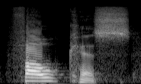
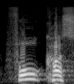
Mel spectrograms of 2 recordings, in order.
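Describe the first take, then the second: First: The first vowel is drawn out before the ending. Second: The first vowel is short and clipped. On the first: The speaker calls it right. "fo o 반동이 일어나는 걸 기다려준 다음에 다 일어나면은 kiss 넘어갑니다" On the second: The speaker calls it wrong. "너무 focus 이렇게 하지 말고"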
